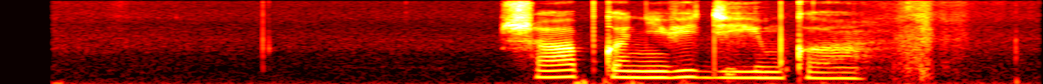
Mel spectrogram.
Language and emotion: Russian, neutral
